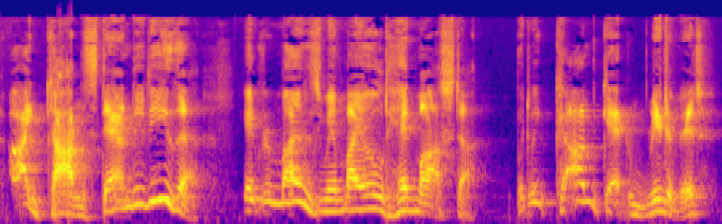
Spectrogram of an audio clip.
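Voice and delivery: high, slow put-on royal voice; a king grumbling loudly and drawing out his words. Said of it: "agreed the King".

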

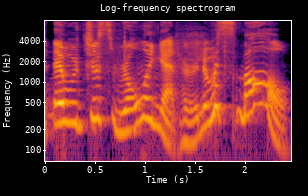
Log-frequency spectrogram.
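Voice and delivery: high, laughing disbelief. Real, not acted. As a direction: squeal it while laughing. Laughing at the tomato death.

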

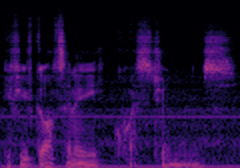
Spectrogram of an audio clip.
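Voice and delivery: soft unvoiced whisper; whispered aside. Real, not acted. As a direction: drop to a whisper at the end. Sign-off aside, drops to whisper.

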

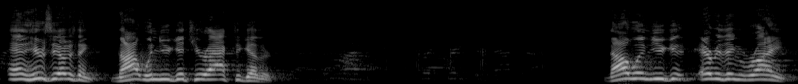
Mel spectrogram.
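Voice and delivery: high, loud preacher's drive; full-force preaching. Acted. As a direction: push each line at the congregation.

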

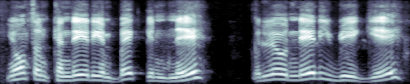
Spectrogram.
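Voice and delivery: badly faked Canadian accent with tagged-on "eh"; terrible Canadian impression. Co-host repeats his impression on request, bad Canadian accent. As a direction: do a hammy, awful Canadian accent. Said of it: "It's the worst impression of a Canadian ever".

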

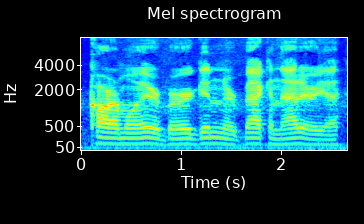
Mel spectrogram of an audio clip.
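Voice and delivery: ordinary talk, nothing marked

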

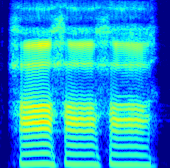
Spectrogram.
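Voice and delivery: imitated deadpan heckler's "ha, ha, ha"; dry, mocking spoken laugh; flat sarcastic laugh. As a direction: fake laugh, each ha separate on one level note. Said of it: "Like, flat and sarcastic".

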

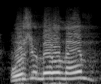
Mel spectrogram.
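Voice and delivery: high, laughing mock question. Pastor voicing Paul asking a name, amused high voice. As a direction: pop the question with a grin. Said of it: "mock dialogue about names".

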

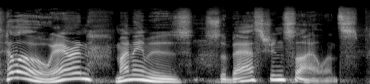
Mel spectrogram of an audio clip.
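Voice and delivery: high, slow, silky villain intro; villain greeting. Acted. GM as Sebastian Silence introducing himself smoothly. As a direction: greet him like a smug villain.

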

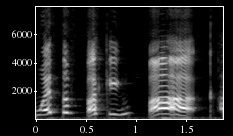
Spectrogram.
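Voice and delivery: high, loud cry of disbelief; exasperated disbelief. Retold or imitated. Reacting to his selfishness, a high, loud exclamation of disbelief. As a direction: blurt it out, appalled.

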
